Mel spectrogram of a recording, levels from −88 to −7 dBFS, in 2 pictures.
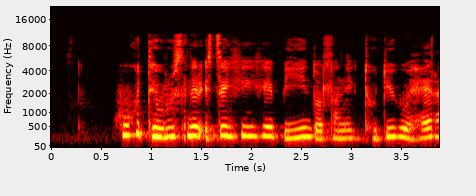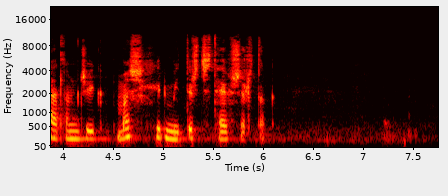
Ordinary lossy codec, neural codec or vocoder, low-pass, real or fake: Opus, 64 kbps; none; 10.8 kHz; real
